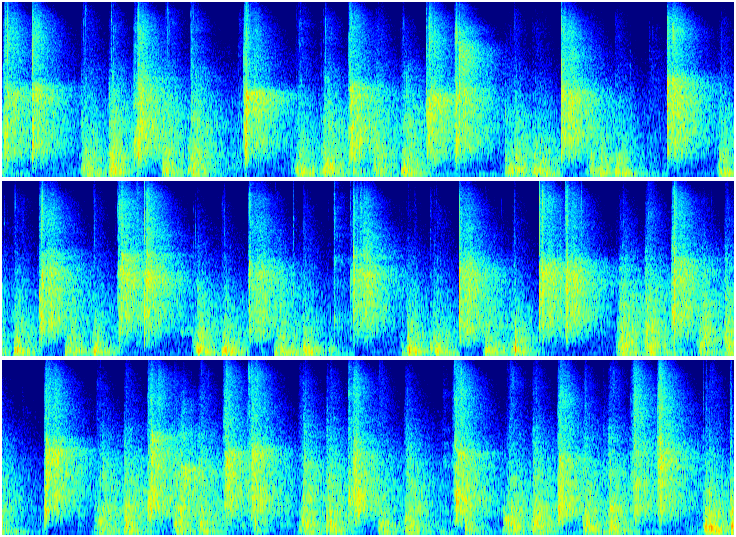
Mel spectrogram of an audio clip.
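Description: A group of people stamping and stepping barefoot on a wooden floor in a steady, repeated rhythm, making thuds as a body-percussion exercise.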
